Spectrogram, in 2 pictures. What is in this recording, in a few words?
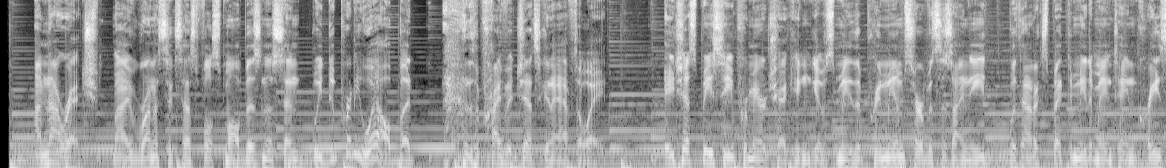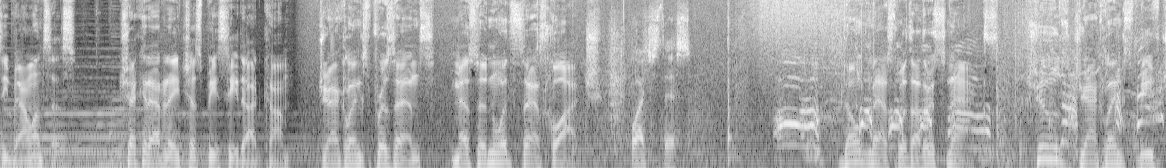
Commercial conversational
